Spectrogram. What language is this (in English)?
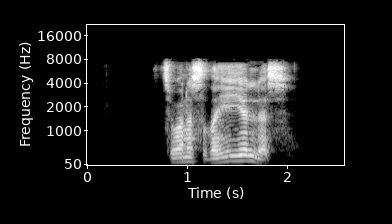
Kabyle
